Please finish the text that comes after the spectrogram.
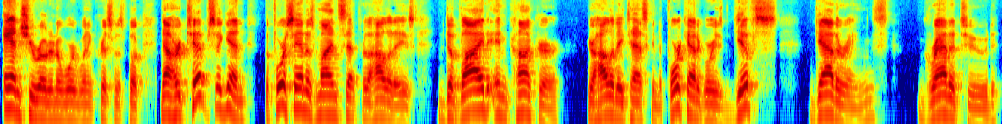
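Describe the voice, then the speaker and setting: A man hosting an interview, upbeat and steering the talk with questions and quick summaries. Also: mid-range voice, animated.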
